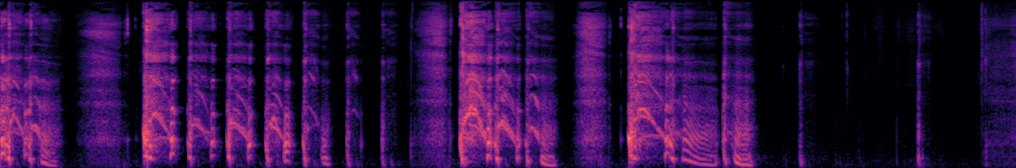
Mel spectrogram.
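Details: Long run of rapid, repeated coughing fits in quick succession, easing into a few isolated coughs near the end.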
